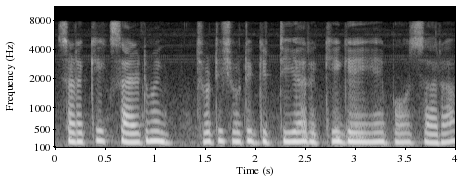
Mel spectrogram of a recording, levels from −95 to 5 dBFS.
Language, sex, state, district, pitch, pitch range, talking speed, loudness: Hindi, female, Himachal Pradesh, Shimla, 215 Hz, 205-220 Hz, 165 wpm, -14 LUFS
